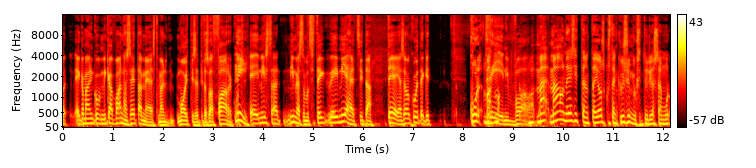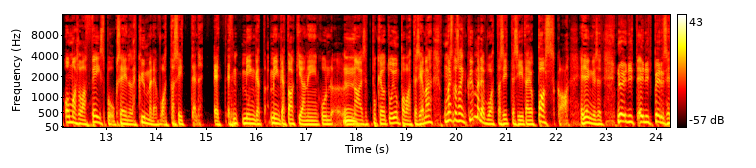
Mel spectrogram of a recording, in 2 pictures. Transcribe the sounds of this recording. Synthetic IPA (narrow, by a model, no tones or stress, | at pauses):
ḛikæmæniːŋkumikæʋʋɑnhɑset̪æmiæeest̪æmænyt̪moit̪ːisepit̪æsolːɑffɑrkunniːeimisːæːnnimesːæmut̪si̥t̪ːeieimiɛhet̪sit̪æt̪eːjɑseoŋkuit̪eŋki | kunriːniʋːɑːmæmæoːnesit̪ːænyĕt̪ːæjoskust̪æŋkysymyksent̪ulijosːɑimːunomɑselːɑfeisb̥uːkseinelːækymːeneʋʋuɑt̪ːɑsit̪ːen | et̪et̪miŋkætmiŋkæt̪ɑkiɑniːŋkunnɑiset̪̚pukeut̪uːjumpːɑʋɑt̪ːesijɑmæmumːiest̪mæsɑiŋkymːeneʋʋuot̪ːɑsit̪ːesiːt̪æjoppɑskɑ̰ːjɑjeŋːeset̪noeiniːt̪einiːt̪̚perse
